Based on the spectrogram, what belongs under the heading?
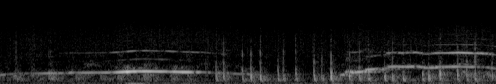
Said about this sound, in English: The sun gradually sinks below the horizon. The moon comes up. The only sound is the occasional wail of a wolf or coyote.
